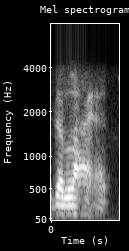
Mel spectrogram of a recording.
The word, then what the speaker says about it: Goliath: Yeah, Goliath.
